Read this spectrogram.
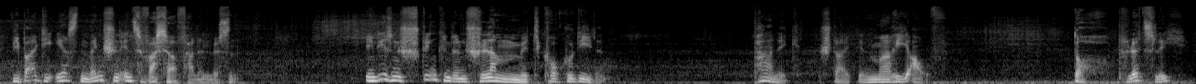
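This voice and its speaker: A man narrates a children's audio drama with lively intonation and a medium-pitched voice. His storytelling is dramatic, with faint ambience behind it. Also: measured pace, long pauses, slight background noise.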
